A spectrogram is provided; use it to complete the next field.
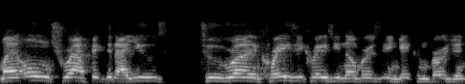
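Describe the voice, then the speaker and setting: Loud and fairly high-pitched, a man talks with ordinary pitch variation. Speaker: network marketing team leader. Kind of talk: Q and A on a live video call. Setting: video call. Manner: fast.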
